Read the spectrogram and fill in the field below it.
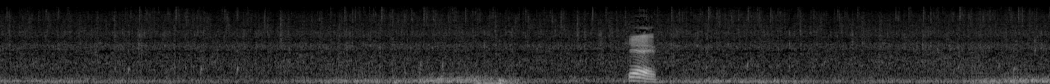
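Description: Steady rain pours down on a surface, a continuous wash that holds through the whole stretch, with a short spoken word and a brief louder knock or click near the middle.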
